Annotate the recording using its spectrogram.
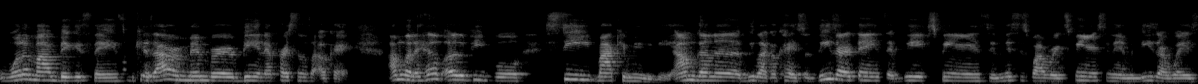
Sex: female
